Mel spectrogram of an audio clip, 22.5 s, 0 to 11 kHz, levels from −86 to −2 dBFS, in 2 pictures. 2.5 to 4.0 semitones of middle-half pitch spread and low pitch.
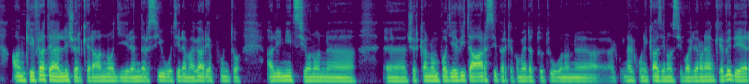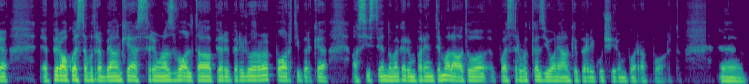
No: narrow, 1.9 semitones; low, 100 Hz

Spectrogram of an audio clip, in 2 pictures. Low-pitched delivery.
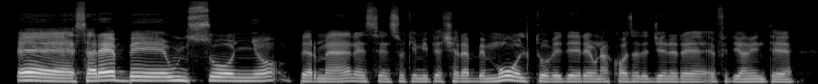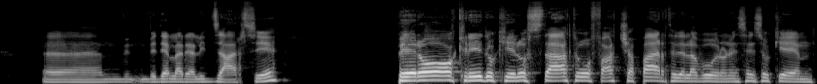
No: medium, 145 Hz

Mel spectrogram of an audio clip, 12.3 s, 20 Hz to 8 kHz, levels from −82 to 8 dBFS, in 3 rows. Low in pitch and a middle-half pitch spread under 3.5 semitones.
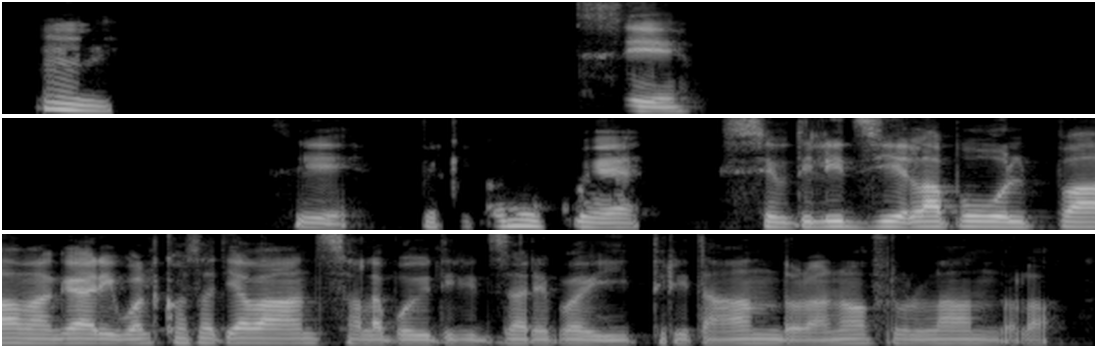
Yes: low, 120 Hz; narrow, 2.5 semitones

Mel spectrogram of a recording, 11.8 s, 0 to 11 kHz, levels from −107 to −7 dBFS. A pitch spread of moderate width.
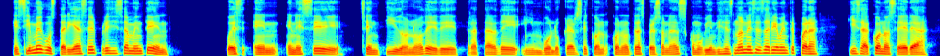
No: wide, 5.7 semitones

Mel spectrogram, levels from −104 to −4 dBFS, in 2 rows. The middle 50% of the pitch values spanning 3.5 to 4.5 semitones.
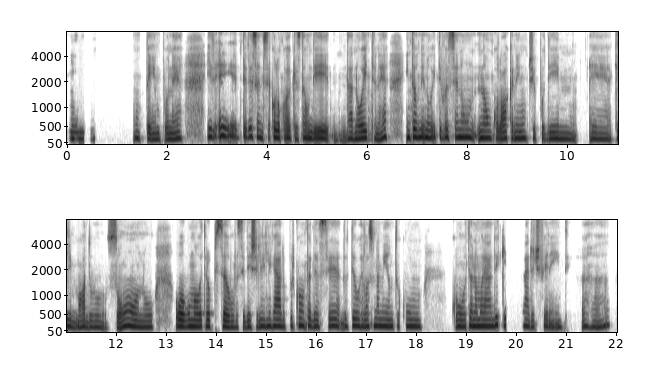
No: average, 2.8 semitones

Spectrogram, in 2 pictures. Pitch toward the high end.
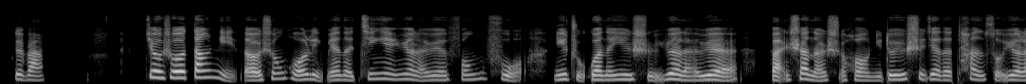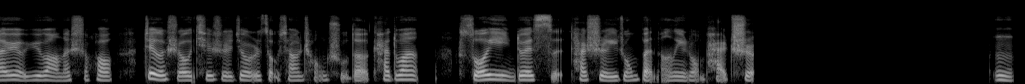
Yes: high, 210 Hz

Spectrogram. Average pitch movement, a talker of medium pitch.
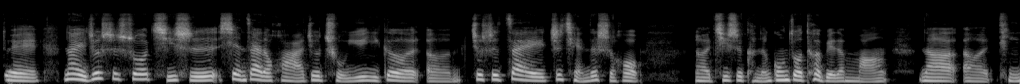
Yes: average, 4.6 semitones; medium, 180 Hz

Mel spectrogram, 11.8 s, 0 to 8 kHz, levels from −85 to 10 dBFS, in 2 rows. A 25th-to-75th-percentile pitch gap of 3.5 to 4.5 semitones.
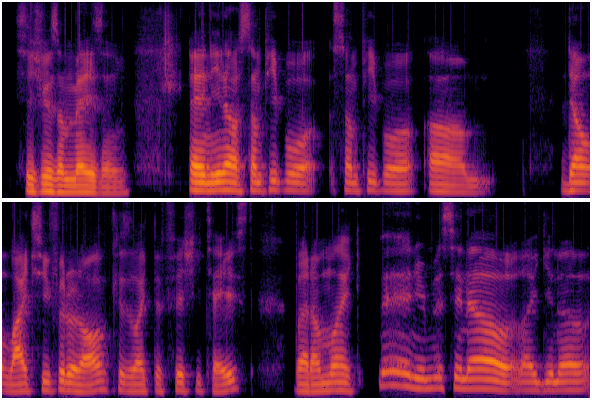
No: average, 2.8 semitones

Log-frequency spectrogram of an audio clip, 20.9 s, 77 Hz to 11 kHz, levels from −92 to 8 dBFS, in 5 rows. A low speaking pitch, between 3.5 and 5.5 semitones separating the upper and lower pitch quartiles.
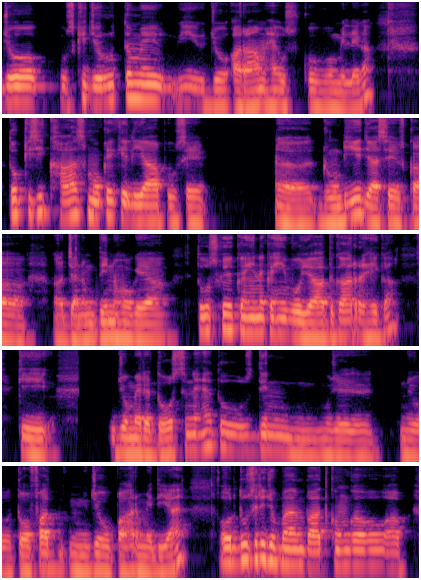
Yes: low, 115 Hz; average, 4.2 semitones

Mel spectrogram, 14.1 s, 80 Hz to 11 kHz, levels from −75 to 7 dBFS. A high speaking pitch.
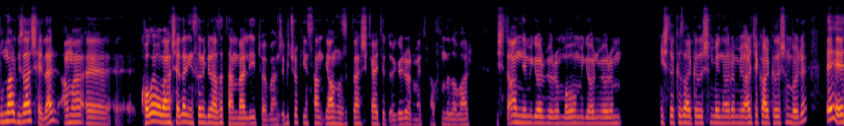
No: medium, 165 Hz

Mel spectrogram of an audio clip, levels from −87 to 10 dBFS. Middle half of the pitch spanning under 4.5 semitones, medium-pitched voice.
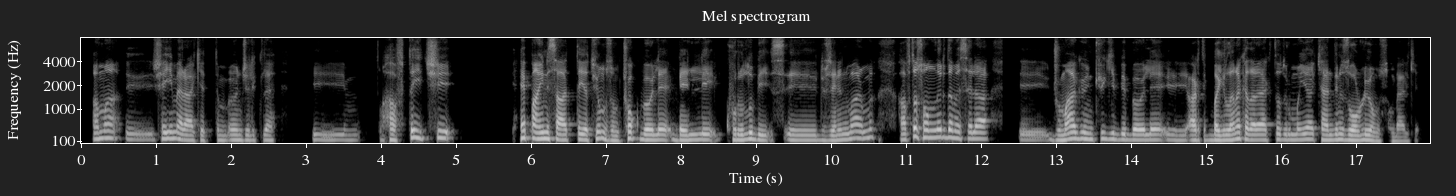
Yes: average, 3.8 semitones; medium, 150 Hz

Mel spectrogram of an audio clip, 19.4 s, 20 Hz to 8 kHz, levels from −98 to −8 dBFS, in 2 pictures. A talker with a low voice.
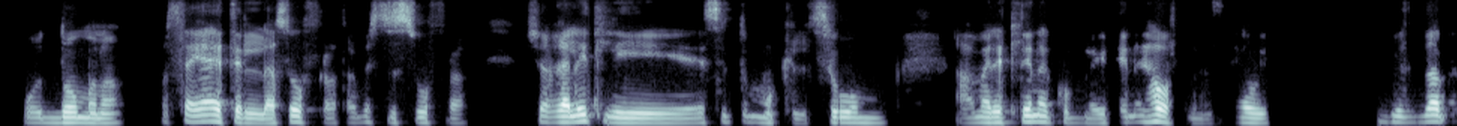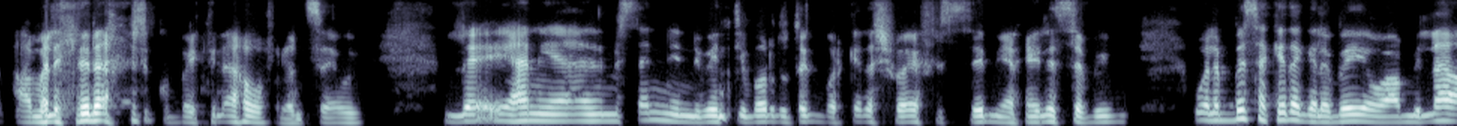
Yes: low, 130 Hz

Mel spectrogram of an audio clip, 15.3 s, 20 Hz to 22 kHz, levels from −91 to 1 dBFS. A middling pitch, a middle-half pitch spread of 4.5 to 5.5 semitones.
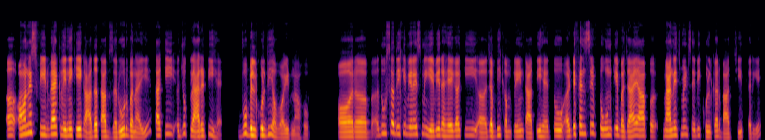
Yes: medium, 165 Hz; average, 5.0 semitones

